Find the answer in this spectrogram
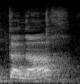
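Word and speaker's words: תנ״ך: dans ces cours vous c'est TAV noun R c'est pas quelque chose qui se prononce donc quand on dit tanard en général on vocalise à minima avec des des a donc c'est pour ça qu'on lit effectivement Tanar vous pourz me dire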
